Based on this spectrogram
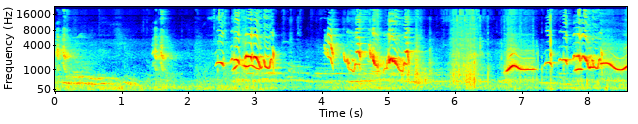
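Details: Black-naped oriole of the local Ijen, Bondowoso type in the morning, giving clear fluty whistles that slur up and down, in three separate phrases mixed with brief rasping notes, over a low background hum.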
